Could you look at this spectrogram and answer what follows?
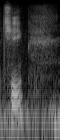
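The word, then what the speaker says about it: χ: Este símbolo en griego se pronuncia chi y este símbolo en griego se pronuncia ro.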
